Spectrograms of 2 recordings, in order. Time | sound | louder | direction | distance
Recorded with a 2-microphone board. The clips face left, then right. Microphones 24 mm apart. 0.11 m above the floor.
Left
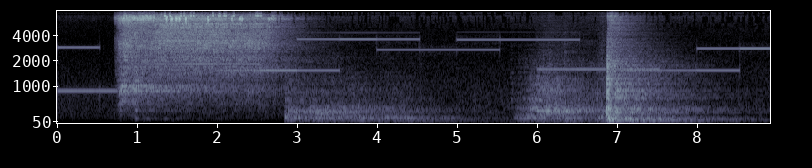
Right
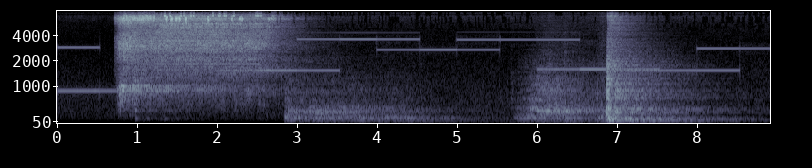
0.7 | a hiss | right 3 dB | 55° right (ahead or behind) | 1.7 m
2.8 | a drawer | even | 15° left (ahead or behind) | 3 m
